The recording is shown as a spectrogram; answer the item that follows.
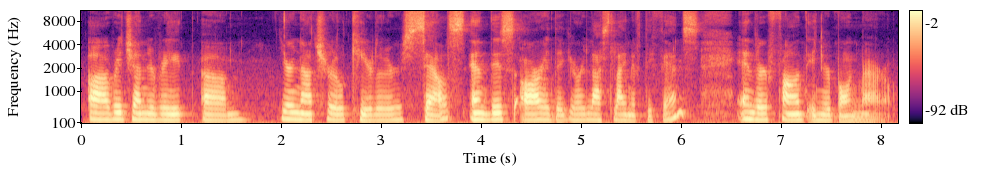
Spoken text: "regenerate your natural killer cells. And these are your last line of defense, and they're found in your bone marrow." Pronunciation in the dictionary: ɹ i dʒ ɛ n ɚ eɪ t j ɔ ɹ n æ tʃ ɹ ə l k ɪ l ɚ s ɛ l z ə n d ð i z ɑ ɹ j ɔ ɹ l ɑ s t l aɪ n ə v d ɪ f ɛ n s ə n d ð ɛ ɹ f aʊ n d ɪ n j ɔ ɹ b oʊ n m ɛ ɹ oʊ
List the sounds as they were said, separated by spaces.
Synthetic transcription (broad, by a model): ɹ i dʒ ɛ n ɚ eɪ t j ɔ ɹ n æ tʃ ɹ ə l k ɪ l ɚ s ɛ l s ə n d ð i s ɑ ɹ j ɔ ɹ l ɑ s t l aɪ n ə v d ɪ f ɛ n s ə n d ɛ ɹ f aʊ n d ɪ n j ɔ ɹ b oʊ n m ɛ ɹ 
